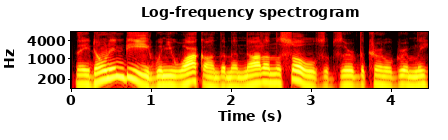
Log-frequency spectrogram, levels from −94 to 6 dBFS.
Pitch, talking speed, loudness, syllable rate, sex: 145 Hz, 230 wpm, -17 LUFS, 5.5 syllables/s, male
